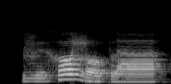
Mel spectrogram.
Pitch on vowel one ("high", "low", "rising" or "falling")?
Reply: low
